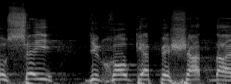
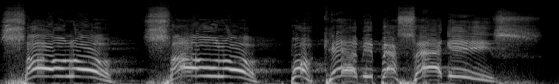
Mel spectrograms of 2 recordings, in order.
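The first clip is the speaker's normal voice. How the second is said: mock very slow, high, drawn-out crying out, words stretched long; 9 semitones higher than usual. Acting out the voice that cries out to Saulo on the ground: voice crying out. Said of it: "uma voz brada".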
